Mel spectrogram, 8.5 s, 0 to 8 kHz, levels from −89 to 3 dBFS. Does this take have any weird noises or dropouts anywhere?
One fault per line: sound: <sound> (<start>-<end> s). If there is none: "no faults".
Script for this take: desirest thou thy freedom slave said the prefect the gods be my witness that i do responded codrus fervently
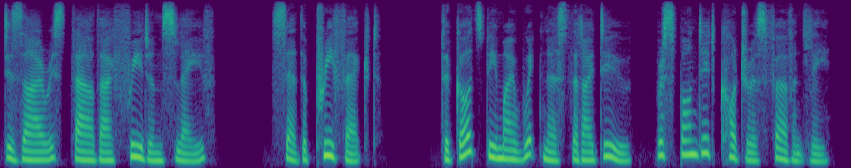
no faults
